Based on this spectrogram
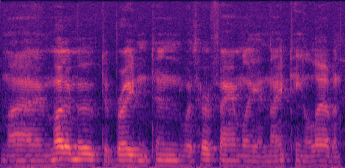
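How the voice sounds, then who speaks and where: With audible room echo, a man in an American accent speaks at a moderate pace. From Florida, Manatee County. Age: 70s. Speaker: oral history interviewee, retired journalist. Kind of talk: oral history interview.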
